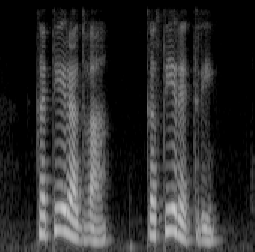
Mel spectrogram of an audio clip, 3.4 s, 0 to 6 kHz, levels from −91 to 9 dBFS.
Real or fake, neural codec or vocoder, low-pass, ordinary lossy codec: real; none; 5.4 kHz; none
